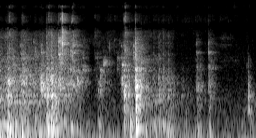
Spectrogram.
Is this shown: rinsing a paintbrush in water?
yes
